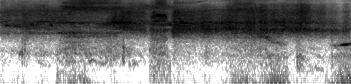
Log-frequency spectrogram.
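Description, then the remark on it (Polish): A river flowing through an unusual channel rushes steadily in a continuous, loud hissing wash, with a bright, airy texture and slight low rumbling surges underneath; no voices are heard. “Rzeka poruszała się w takim ciekawym korycie, dlatego właśnie tak dziwnie brzmi.”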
